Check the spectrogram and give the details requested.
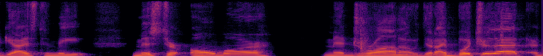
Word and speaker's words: Omar Medrano: Omar Medrano.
